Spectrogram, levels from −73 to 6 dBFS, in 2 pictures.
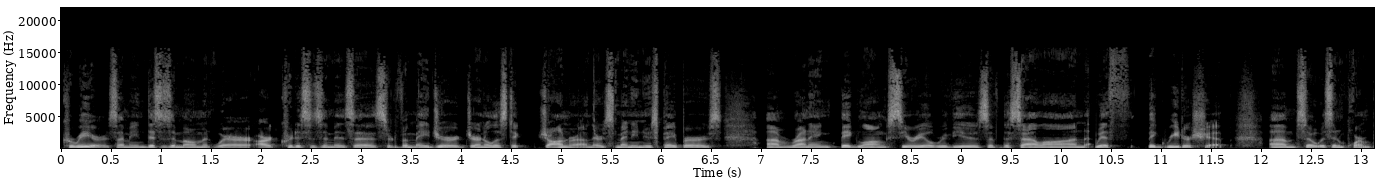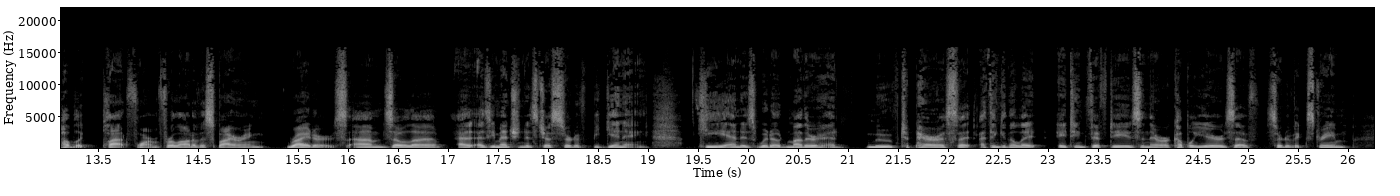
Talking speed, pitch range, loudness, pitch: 190 wpm, 85-100 Hz, -25 LUFS, 90 Hz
